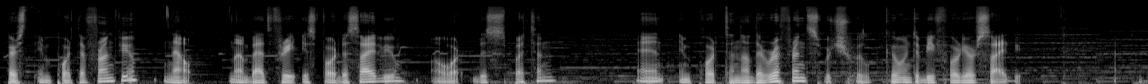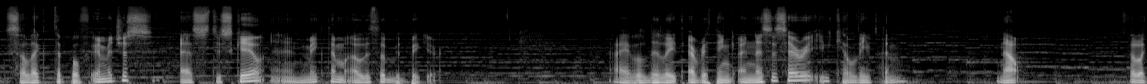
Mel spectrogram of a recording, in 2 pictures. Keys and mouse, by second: 1.9 KP_3, 4.0 middle drag, 5.0 middle click, 5.7 shift+a, 10.2-10.8 middle drag, 11.9-13.2 middle drag, 13.2 s, 17.0 click, 17.3 x, 18.7 x, 21.2 click, 21.6-22.9 middle drag.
